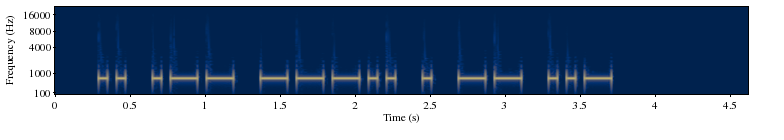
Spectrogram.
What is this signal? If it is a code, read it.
Morse code, heard as a keyed tone, about 20 wpm, 700 Hz. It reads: IW8EMU
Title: DXCC-100 Call Signs - 6 Characters - 20wpm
